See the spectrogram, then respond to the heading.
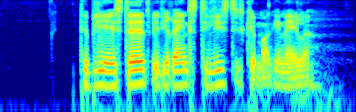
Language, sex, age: Danish, male, 33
